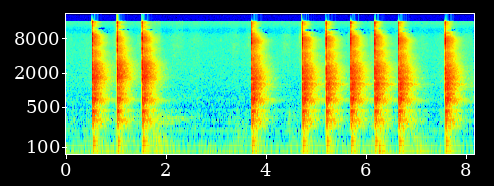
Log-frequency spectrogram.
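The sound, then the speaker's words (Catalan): A rhythm dictation of quarter notes, pairs of eighth notes and rests, played as sharp wooden taps: three even beats, a long silent pause, then quicker taps mixing short paired strokes with steadier beats, about eleven crisp clicks in all, with no voices. “Aquesta setmana us he preparat aquest joc de figures rítmiques amb la negra, les dues corxeres i el silenci.”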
